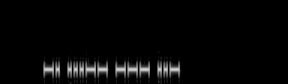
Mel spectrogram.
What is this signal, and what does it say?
Morse code, heard as a keyed tone, about 40 wpm, 700 Hz. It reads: N3OU
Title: USA Call Signs - 3x Character Spacing - 40wpm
